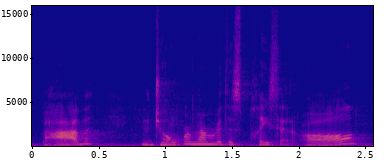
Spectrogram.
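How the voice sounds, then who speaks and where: Woman as a bright, curious storybook girl. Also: mid-range voice, lively intonation, moderate pace, slight background noise. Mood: puzzled, thoughtful. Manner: direct, coaxing, questioning. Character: curious, bossy, caring young girl, storybook heroine.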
